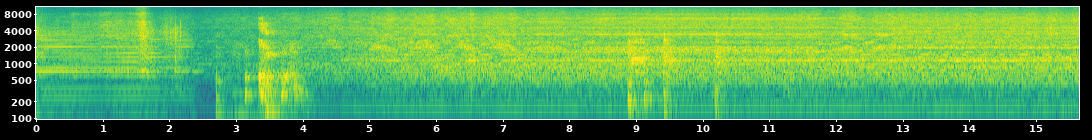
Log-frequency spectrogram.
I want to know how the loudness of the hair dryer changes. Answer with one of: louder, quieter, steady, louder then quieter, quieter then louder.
louder.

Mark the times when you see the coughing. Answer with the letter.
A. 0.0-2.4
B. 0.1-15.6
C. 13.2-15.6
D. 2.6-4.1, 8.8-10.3
D.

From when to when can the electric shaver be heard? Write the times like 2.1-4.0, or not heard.
0.0-2.4.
